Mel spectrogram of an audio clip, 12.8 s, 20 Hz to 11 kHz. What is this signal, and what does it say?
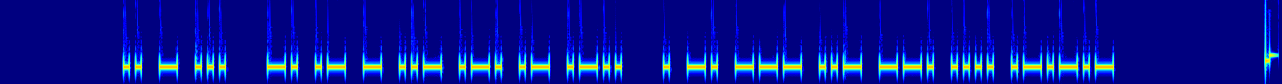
Morse code, heard as a keyed tone, about 20 wpm, 700 Hz. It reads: ITS NATURAL ENOUGH.
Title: Sentences from Top 1000 Words - Review Part 4 - 20wpm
